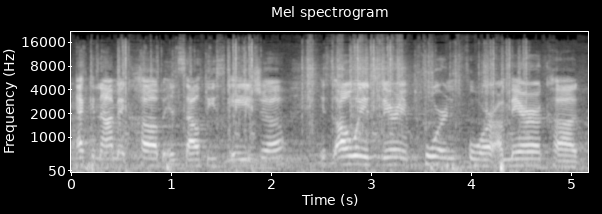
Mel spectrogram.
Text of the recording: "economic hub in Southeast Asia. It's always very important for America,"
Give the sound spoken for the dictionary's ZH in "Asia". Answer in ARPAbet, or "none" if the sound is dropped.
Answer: ZH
